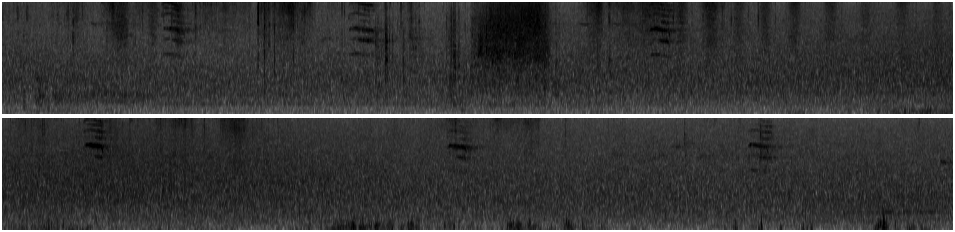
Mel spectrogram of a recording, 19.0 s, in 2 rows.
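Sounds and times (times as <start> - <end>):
small birds chirping: 0.7 - 4.0, 5.8 - 7.0.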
